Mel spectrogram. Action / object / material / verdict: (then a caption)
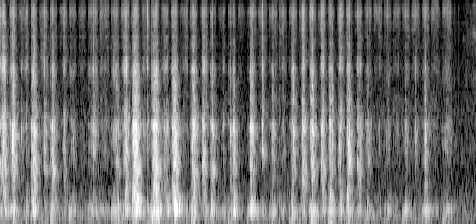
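scrape / coated scratch art paper card scraped with a wooden stylus / coated paper / none. A wooden stylus is quickly scratched across a flat scratch art sheet of black coating on paper. Around thirty rapid, rhythmic scratchy strokes, about three or four per second, have a rasping midrange tone with a faint bright edge. The strokes are loudest near the start and middle, then fade to softer strokes at the end.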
